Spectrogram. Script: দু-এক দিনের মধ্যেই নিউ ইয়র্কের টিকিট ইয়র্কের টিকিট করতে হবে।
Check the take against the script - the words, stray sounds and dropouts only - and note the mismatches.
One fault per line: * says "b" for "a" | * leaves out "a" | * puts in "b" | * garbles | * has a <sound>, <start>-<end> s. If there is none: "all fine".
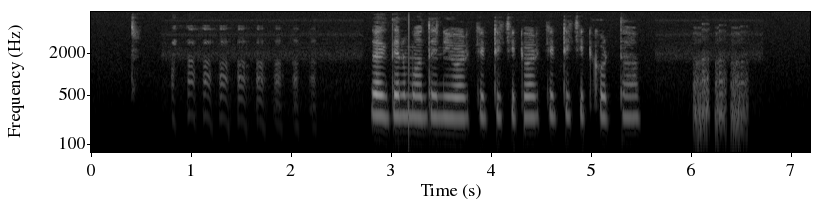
* has a laugh, 0.8-2.3 s
* has a laugh, 6.0-6.6 s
